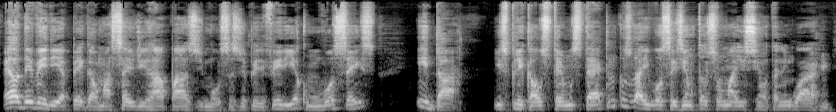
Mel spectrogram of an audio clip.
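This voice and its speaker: A Brazilian man hosting a podcast, delivering an opinionated monologue straight to his listeners and jumping into high mocking voices when he quotes people. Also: animated, fairly quick, husky. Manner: addresses listeners directly as "my dear". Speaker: podcast host.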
